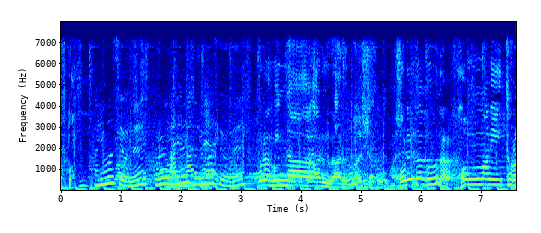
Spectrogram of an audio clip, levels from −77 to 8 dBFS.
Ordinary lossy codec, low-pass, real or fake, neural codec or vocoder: AAC, 48 kbps; 7.2 kHz; real; none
